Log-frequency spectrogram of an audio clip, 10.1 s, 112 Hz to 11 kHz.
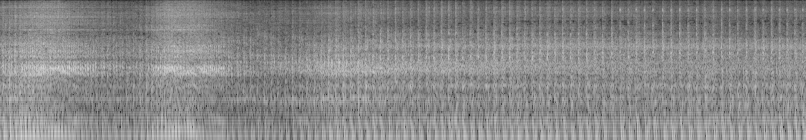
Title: vespa lt 125 started making a rattling noise after sitting for a few months.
